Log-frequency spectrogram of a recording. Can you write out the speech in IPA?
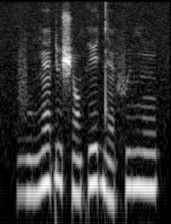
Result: v u˨ ŋ ɛ̃˦ ɗ ɨ˧ ʃ ɔ̃˨ k eː˦ d ɛ̃˨ f ɨ˦ ŋ ũ˦

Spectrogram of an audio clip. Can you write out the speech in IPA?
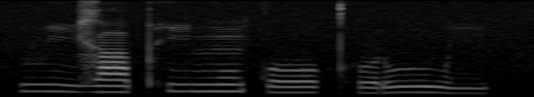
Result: β i˦˨ ɣ a˦ pʰ i˦ ŋ ũ˦ k oː˨ kʰ ʊ˨ ɾ uː˦ w i˨

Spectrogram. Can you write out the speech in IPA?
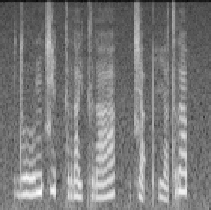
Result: d oː˦˥ ŋ t͡ɕ i˥˩ t̚ k r a˧ j k r aː˦˥ | t͡ɕ a˨˩ ʔ pʰ i˩˦ a̯ t r a˥˩ p̚

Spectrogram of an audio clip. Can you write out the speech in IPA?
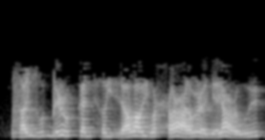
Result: z ɑ˨˥ ʎ u˨˥ d ɪ˨˥ ɭ u˨˥ k æ˧ nʲ h ə˧ j rʲ ɑ˨˥ lˠ ʌ˨˥ j u˨˥ ħ ʊ˨˥ ʕ i˨˥ lˠ ɭ ɪ˧ lʲ ɛ˨˥ j ʕ u˨˥ y̯

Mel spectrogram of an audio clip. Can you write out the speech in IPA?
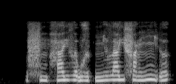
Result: f ə˧˩ m h a˧ j l ə̰˧˨ w ɣ ə˨˩ t̚ ɲ ɨ˧ l a˧ j f a˨˦ ŋ ɲ ḭ˧˥ ə̯

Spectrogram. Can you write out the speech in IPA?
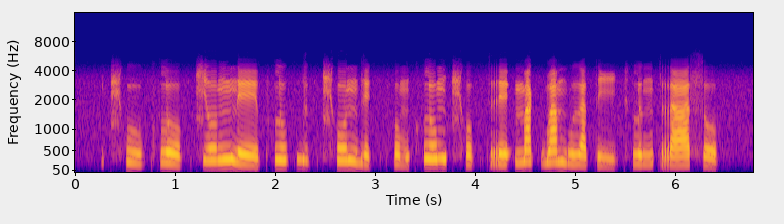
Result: t͡ɕʰ uː˨˩ kʰ l oː˨˩ k̚ t͡ɕ ɤː˦˥ ŋ n eː˨˩ pʰ l u˦˥ k̚ d ɯ˥˩ k̚ t͡ɕʰ o˥˩ n d e˨˩ k̚ pʰ o˩˦ m kʰ l o˥˩ m t͡ɕʰ o˨˩ k̚ t r e˦˥ ʔ m a˥˩ k̚ b a˥˩ m w ɯ˧ a̯ t iː˨˩ kʰ l ɯ˦˥ ŋ t r aː˦˥ s o˨˩ k̚

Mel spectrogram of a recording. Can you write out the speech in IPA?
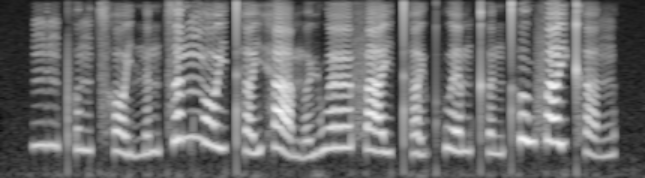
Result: ŋ ɪ˧ ŋ pʰ ʊ˨ ŋ t͡sʰ ɔː˨˩ j n̪ ɵ˨ n t͡s ɐ˥ n ŋ ɔː˨ j t̪ʰ ɐ˨˥ j h aː˨˩ m ɵ˧ ɥ w œː˧ f aː˨ j t̪ʰ ɐ˨˥ j kʷʰ ɛː˧ m kʰ ɵ˨˥ n t̪ʰ o˥ w f aː˥ j kʰ ɐ˨˧ ŋ

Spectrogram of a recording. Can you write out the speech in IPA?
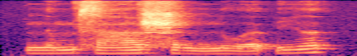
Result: n ə˧˥ m s aː˧˥ ʂ ə˨˩ ŋ n u˨˩˨ ə̯ ʔ i˧˥ ə̯

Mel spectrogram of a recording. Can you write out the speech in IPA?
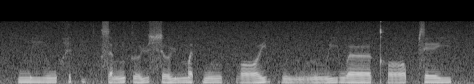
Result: m iː˧ w h ɪ˥ k̚ ɐ˧ k̚ t͡s ɐ˨˥ ŋ k ɵ˨˥ ɥ s ɵ˨˧ ɥ m ɐ˧ t̚ w uː˨ k̚ w ɔː˨˥ j kʷ iː˨˩ w l uː˨˥ j w œː˧ kʰ ɔː˨˥ p̚ s e˥ j

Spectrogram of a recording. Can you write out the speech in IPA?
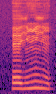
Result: eː j ĩː j ĩ

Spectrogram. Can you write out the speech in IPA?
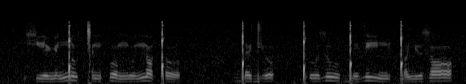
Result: ɕ iː ɳ i ŋ͡ǃ u ǀ ɘ n k o ŋ uː n ɔ ǃ o | ɡ͡ǃ ɘ dʲ o | ǃʼ uː z uː ɡ͡ǃ i z iː ŋ i ɡ͡ǃ ɔ lʲ u z ɔ

